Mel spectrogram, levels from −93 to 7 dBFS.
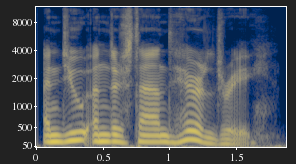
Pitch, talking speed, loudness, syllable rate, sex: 155 Hz, 130 wpm, -14 LUFS, 4.8 syllables/s, male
